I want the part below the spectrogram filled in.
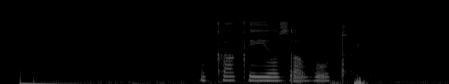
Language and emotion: Russian, sad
